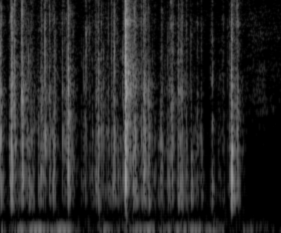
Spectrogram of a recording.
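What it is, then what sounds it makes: Plastic keyboard being typed on. Fingertips type sparse, irregular taps on a full-size plastic typewriter-style computer keyboard with round retro keycaps in peach and cream, lying on a white cloth. The result is short, dry plastic clicks centered in the midrange, with a few sharper, louder clacks standing out from the softer keystrokes.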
